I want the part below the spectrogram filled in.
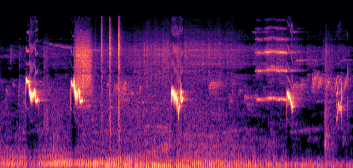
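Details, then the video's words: Red-whiskered bulbul giving wild-style song: four separate short twisting whistled phrases about a second apart, set against a noisy background hiss and a low rumble. "นกกรงหัวจุกเพลงป่า สำนวนเพราะ ๆ"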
